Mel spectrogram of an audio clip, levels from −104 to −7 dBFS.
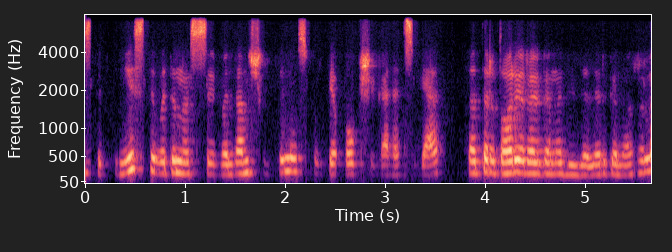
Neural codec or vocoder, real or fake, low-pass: none; real; 7.2 kHz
